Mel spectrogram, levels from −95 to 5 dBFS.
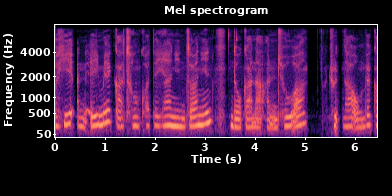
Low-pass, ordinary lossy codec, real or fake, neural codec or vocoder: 7.2 kHz; none; real; none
